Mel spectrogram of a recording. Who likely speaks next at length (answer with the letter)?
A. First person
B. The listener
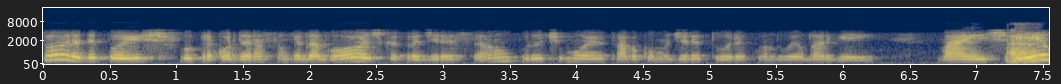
A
